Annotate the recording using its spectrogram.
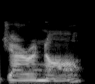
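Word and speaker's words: geranylgeraniol: I know it's GG, but we'll get the correct pronunciation. GG is geranol. So it's actually two molecules of geranol together, geranol.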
